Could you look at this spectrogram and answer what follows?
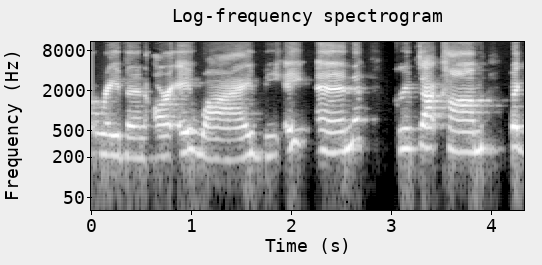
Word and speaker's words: Rayvan: the Raven group calm so it sounds like the bird but it's spelled completely different so it's Raven RA ybn group calm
